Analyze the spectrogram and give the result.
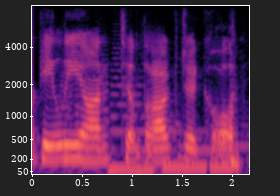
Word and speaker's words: paleontological: Under Chilean law, it is illegal to, quote, carry out archaeological, anthropological, or paleontological... Help me out. How do you say that? – I have no idea what word you're trying to say. Paleontological? – Yeah, there you go.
